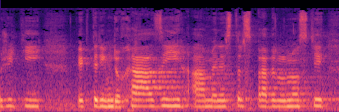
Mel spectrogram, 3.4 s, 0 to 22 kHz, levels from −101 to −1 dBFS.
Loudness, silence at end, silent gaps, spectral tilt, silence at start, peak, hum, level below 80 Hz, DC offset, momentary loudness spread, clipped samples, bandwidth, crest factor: -23 LUFS; 0 s; none; -4.5 dB/octave; 0 s; -6 dBFS; none; -54 dBFS; under 0.1%; 8 LU; under 0.1%; 16 kHz; 16 dB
